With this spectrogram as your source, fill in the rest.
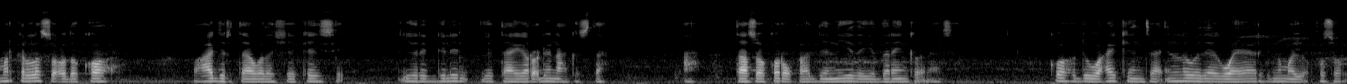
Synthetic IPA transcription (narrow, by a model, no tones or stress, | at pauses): mɐrkʰɐlɐsɔʕd̪ɔkʰɔːħ | wɑħɑːt͡ʃɪrt̪ʰaːwɑðɐʃɛːkʰɛjsɛ̰ | ɗiːɾɐɡɛlɪnijɞt̪ʰaːɣɛːɾɔɖɪnɑʕkʰɐst̪ʰɐ | ʔɐh | t̪ʰaːsɔːkʰɔɾʊqɑːd̪ɛnɪjɐðɐijɔd̪ɐɾɛːŋkʰɐwɑ̰na̰ːɡsɐn | kʰɔːħd̪ʊwɑħɑjkʰɛːnt̪ʰa̰ːʔɪ̰nlɐwɐðaːɣɔwaːjːɾɪɡnɪmɐjɔ̰qʊsʊl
